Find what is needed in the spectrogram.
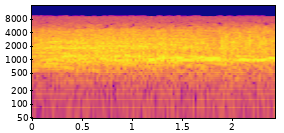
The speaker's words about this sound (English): Let's hear your applause.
